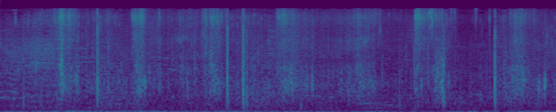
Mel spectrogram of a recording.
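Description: Footsteps of a person walking away at a steady pace to ask the neighbours for a lighter, a series of crisp, evenly spaced steps over a continuous low background rumble, with no one speaking.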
